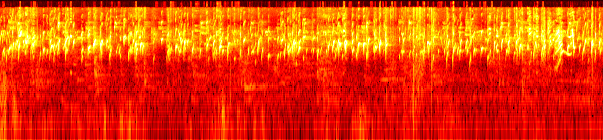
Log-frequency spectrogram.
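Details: Stimulation recording of European goldfinch batbata: continuous high twittering with fast liquid notes and brief buzzy trills, swelling and easing in waves over faint low background rumble.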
